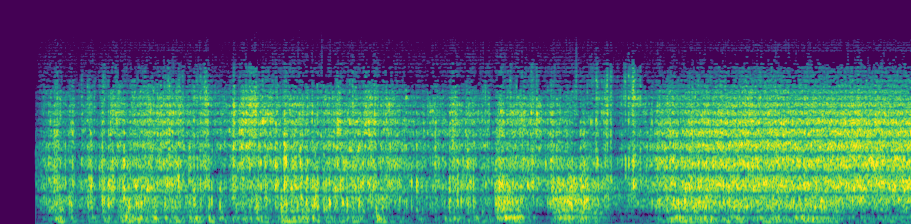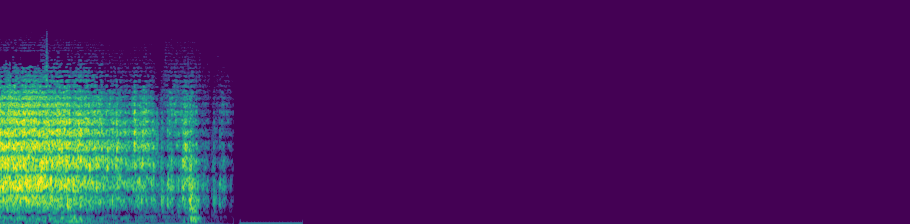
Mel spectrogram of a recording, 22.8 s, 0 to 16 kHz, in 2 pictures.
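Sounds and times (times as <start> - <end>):
building collapsing without explosion: 0.5 - 14.3.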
